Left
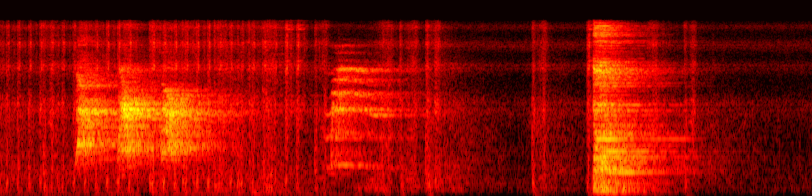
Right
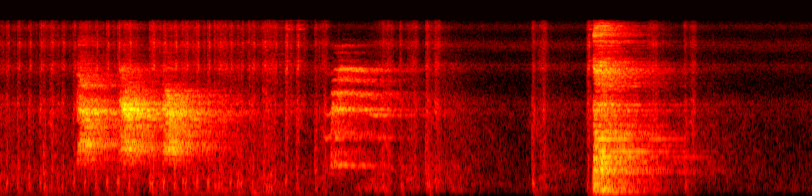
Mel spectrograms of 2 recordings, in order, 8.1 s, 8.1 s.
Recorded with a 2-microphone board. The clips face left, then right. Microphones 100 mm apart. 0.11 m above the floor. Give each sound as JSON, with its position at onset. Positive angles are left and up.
{"t": 0.8, "sound": "a dog barking", "side_deg": 75, "distance_m": 2.5}
{"t": 3.2, "sound": "a cat meowing", "side_deg": 0, "distance_m": 1.8}
{"t": 5.9, "sound": "a clunk", "side_deg": -25, "distance_m": 2.0}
